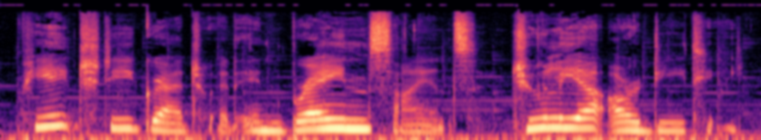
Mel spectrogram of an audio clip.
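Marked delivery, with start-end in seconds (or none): none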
